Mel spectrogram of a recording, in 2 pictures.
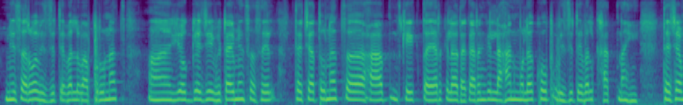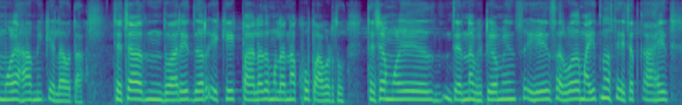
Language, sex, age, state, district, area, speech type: Marathi, female, 45-60, Maharashtra, Buldhana, rural, spontaneous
